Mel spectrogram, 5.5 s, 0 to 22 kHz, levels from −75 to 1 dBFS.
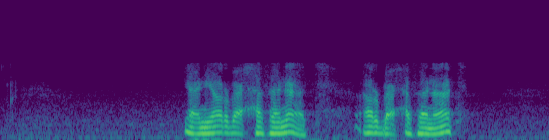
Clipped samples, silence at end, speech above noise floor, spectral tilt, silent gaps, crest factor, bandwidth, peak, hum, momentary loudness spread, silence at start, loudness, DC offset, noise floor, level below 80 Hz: under 0.1%; 0.9 s; 29 dB; -12.5 dB/octave; none; 14 dB; 4.2 kHz; -10 dBFS; none; 10 LU; 1.85 s; -23 LUFS; under 0.1%; -51 dBFS; -52 dBFS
